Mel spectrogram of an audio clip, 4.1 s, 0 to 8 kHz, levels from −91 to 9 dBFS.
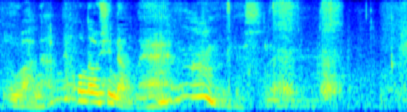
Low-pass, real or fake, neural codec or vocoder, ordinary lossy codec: none; real; none; none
